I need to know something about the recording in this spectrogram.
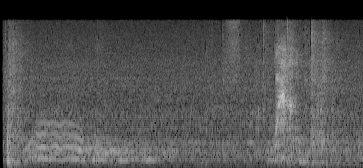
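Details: Persian cat offered for sale at a cattery: a drawn-out, wavering meow fills the first second, followed by quiet room noise, a short rustling burst near the fourth second and faint background voices.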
